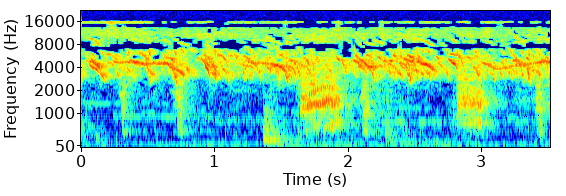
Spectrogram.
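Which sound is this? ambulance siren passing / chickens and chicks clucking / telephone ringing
chickens and chicks clucking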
